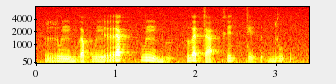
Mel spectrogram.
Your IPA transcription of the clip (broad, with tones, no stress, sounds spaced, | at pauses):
r u˧ n b ɯ˧ a̯ p u˧ n r a˥˩ k̚ pʰ u˥˩ n b ɯː˨˩ k̚ h ɯ˥˩ a̯ t a˨˩ ʔ kʰ e˥˩ k̚ t e˨˩ ʔ | d u˦˥ ʔ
